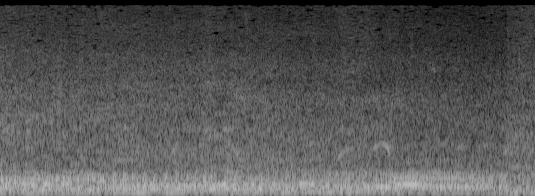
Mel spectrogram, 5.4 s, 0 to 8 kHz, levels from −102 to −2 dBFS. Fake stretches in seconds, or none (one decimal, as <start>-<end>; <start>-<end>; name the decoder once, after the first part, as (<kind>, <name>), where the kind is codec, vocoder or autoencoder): 0.0-0.6 (vocoder, BigVGAN v2); 1.3-3.5; 4.8-5.4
